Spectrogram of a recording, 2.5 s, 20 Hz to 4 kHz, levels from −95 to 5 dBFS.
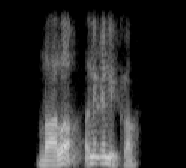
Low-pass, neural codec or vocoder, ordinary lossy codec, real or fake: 3.6 kHz; codec, 16 kHz, 1 kbps, FreqCodec, larger model; none; fake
